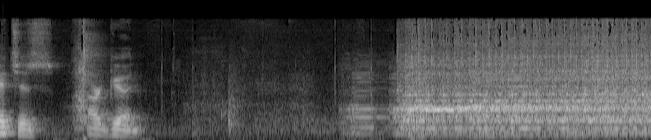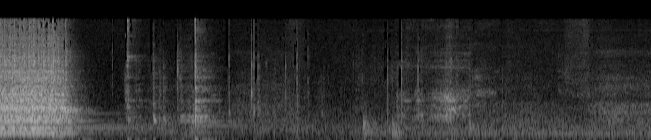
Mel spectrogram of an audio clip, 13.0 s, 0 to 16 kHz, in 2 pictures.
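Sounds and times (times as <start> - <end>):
sewing machine running: 4.0 - 7.4.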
